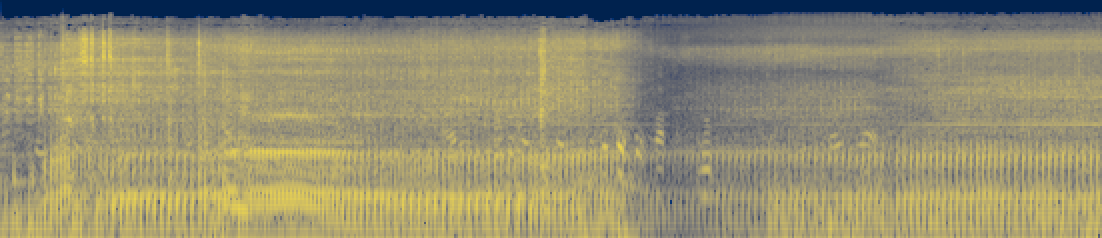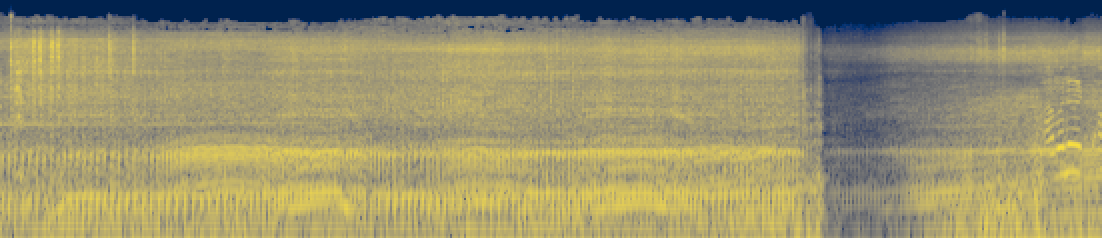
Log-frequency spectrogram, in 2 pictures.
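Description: KTM RC sport motorcycle's single-cylinder engine running under way with throttle changes, the revs climbing about halfway through. The sound drops away abruptly twice, about six seconds in and near the end.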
